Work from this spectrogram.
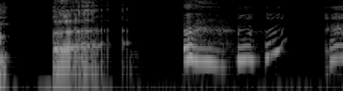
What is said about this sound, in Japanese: ごめんなさい、びっくりしましたよね。豚鼻でも、ゲップしても。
